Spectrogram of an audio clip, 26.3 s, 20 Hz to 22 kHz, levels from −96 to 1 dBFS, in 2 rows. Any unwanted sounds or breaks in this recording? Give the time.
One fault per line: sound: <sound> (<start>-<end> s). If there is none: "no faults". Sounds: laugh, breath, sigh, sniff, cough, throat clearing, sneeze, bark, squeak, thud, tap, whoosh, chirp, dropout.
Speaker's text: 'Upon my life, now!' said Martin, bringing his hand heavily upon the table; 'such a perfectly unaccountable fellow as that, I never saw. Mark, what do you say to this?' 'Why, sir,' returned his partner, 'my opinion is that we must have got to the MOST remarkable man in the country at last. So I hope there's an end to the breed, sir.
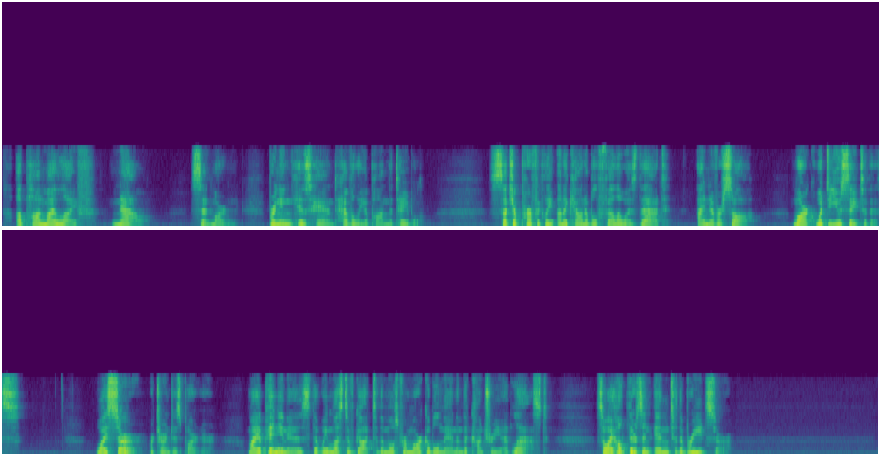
no faults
